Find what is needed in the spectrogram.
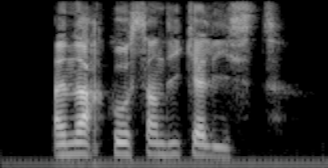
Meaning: alternative form of anarchosyndicaliste
- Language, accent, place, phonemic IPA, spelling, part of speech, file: French, France, Lyon, /a.naʁ.ko.sɛ̃.di.ka.list/, anarcho-syndicaliste, adjective, LL-Q150 (fra)-anarcho-syndicaliste.wav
